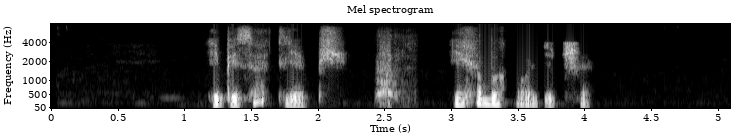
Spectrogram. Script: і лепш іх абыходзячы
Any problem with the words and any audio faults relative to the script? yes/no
yes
